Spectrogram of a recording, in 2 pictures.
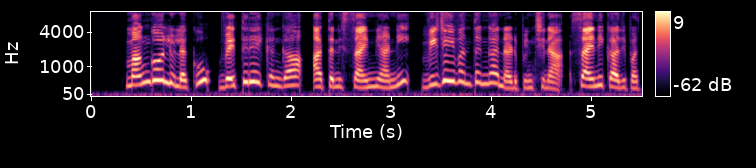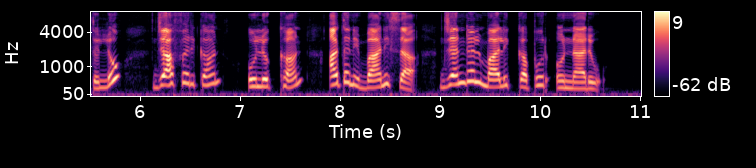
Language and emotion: Telugu, neutral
